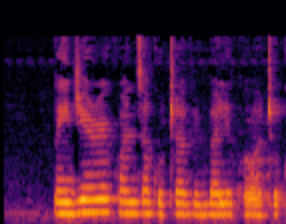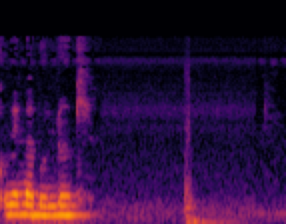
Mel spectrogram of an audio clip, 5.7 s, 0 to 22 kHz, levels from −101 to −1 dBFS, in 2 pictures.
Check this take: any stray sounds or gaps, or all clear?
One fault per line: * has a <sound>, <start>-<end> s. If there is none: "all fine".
* has a thud, 4.7-5.3 s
